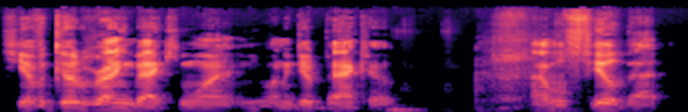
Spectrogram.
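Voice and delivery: normal talking voice

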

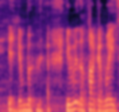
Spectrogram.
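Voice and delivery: ordinary delivery

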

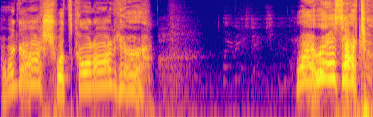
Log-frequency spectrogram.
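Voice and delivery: very high-pitched, put-on alarm; startled character voice. Gamer voicing a startled bystander, high mock panic. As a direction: squeal it out in a high cartoonish panic.

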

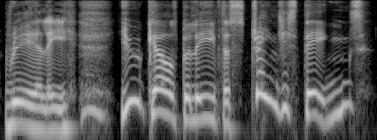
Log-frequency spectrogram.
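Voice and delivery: put-on high, slow, affected girlish voice; patronising diva. A narrator's reading. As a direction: talk down to her, drawing it out. Christine patronises Agnes.

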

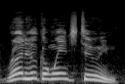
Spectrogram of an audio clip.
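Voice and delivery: high-pitched holler without the volume; mild mock yell; retold holler. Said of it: "So I holler at somebody".

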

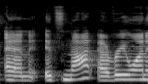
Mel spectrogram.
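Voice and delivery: ordinary talk, nothing marked

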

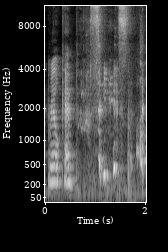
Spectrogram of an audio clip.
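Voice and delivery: breaking into laughter mid-sentence; laughing. Real, not acted. Co-host joking about her home county, laughing. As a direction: crack up while finishing the line.

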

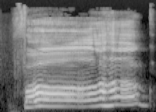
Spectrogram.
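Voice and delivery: high, wavering plaintive call; loud, mournful wail of one word; sad voice. Acted. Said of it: "in a sad voice".

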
